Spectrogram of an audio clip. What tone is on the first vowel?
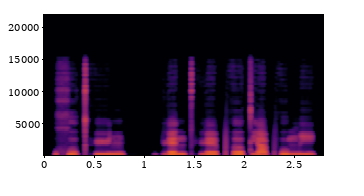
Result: falling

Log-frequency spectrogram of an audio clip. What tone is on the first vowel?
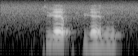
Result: falling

